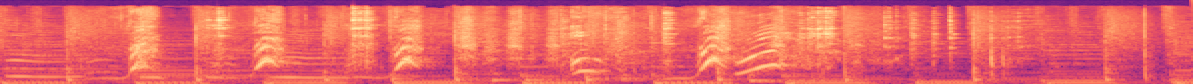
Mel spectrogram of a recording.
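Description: Background music with a steady beat, over which a cartoon puppy yips several times in quick succession in the middle of the stretch.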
